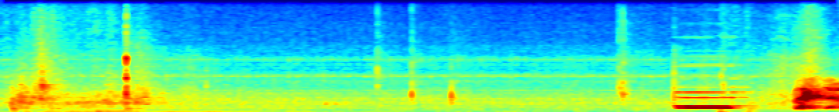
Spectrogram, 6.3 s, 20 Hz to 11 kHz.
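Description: A single electronic beep, about half a second long near the end, from the BMW K1600GTL's electronics as the key fob is used at the ignition. Before it there are faint handling sounds and a sharp click about a second in.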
